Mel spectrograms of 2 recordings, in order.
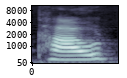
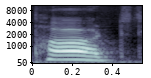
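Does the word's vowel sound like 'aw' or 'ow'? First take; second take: ow; aw. First: The vowel sounds like 'ow' in 'out'. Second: The vowel sounds like 'aw' in 'law'. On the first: The speaker calls it wrong. "थाउट नहीं पढ़ेंगे" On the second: The speaker calls it right.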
